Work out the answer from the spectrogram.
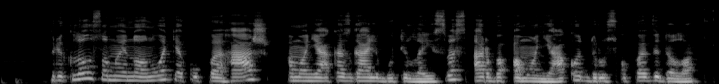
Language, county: Lithuanian, Utena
